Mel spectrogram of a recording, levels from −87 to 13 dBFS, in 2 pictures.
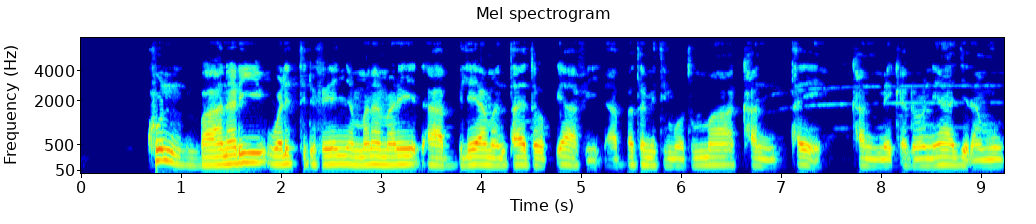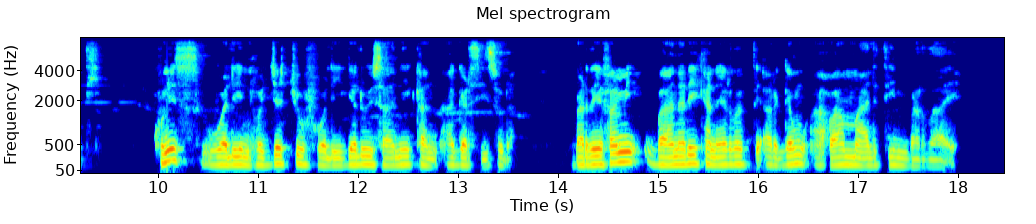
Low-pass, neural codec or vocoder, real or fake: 7.2 kHz; none; real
